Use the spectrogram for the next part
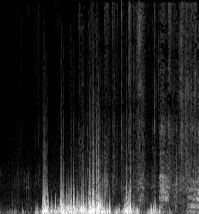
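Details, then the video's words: Teddy, a shaved nine-month-old Old English Sheepdog in a summer haircut, greets his owners arriving home from work with a loud, rough burst of excited barks and yelps lasting about two seconds, with a person calling his name. "Teddy excited as we arrive home from work!"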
